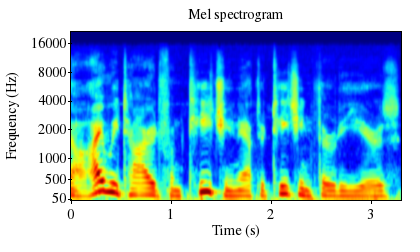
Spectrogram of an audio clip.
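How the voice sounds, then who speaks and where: On a very clean recording with a silent background, a man with a US Midwestern accent speaks at a moderate pace in a dark, mellow tone with ordinary pitch variation. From Ohio, Hamilton County (Cincinnati area). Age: 70s. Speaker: farmer. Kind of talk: oral history interview. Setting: outdoors on a back porch.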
